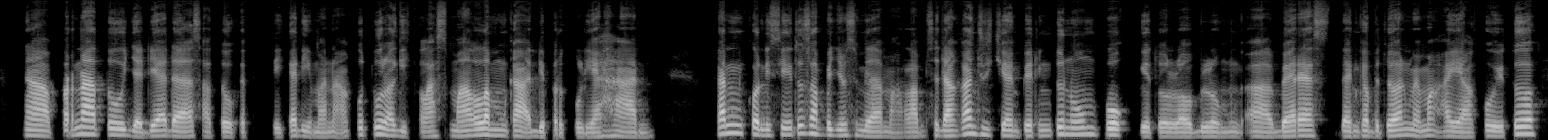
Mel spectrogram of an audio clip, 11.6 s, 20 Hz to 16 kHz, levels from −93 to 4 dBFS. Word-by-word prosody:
Nah 140 Hz, -4 st, +3 dB
pernah 175 Hz, +5 st, +4 dB
tuh 165 Hz, -3 st, 0 dB
jadi 135 Hz, +1 st, +1 dB
ada 125 Hz, -2 st, +3 dB
satu 120 Hz, -1 st, -4 dB
ketika 120 Hz, +2 st, -6 dB
di 130 Hz, -, -5 dB
mana 115 Hz, 0 st, -4 dB
aku 170 Hz, -, -4 dB
tuh 180 Hz, +1 st, 0 dB
lagi 140 Hz, -5 st, +1 dB
kelas 125 Hz, +1 st, -3 dB
malam 140 Hz, +2 st, +3 dB
Kak 130 Hz, -4 st, +3 dB
di 125 Hz, -, -1 dB
perkuliahan. 115 Hz, -1 st, -3 dB, 0.5 s
Kan, 210 Hz, +2 st, +4 dB
kondisi 170 Hz, -3 st, 0 dB
itu 200 Hz, -, -1 dB
sampe 175 Hz, -7 st, 0 dB
jam 145 Hz, -, -1 dB
9 125 Hz, -5 st, -1 dB
malam 120 Hz, +1 st, -2 dB
sedangkan 140 Hz, +8 st, +2 dB
cucian 155 Hz, -6 st, -2 dB
piring 140 Hz, +1 st, -3 dB
tuh 185 Hz, -, 0 dB
numpuk 160 Hz, -3 st, +1 dB
gitu 120 Hz, -1 st, -1 dB
loh 115 Hz, 0 st, +2 dB
belum, 120 Hz, 0 st, -3 dB
eee, 120 Hz, -2 st, 0 dB
beres 135 Hz, +2 st, +2 dB
dan 130 Hz, -1 st, -1 dB
kebetulan 135 Hz, +1 st, +1 dB
memang 135 Hz, -1 st, -2 dB
ayahku 125 Hz, +1 st, 0 dB
itu, 185 Hz, +9 st, +3 dB
135 Hz, 200 wpm, -23 LUFS, 120-155 Hz, 0.5 s, pernah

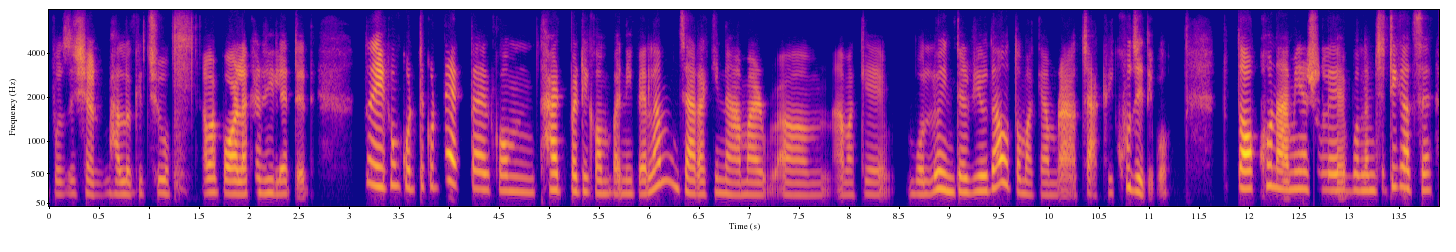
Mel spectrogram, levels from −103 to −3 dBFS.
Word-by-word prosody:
Position 190 Hz, 0 st, -2 dB, 0.2 s
ভালো 185 Hz, 0 st, -3 dB
কিছু 200 Hz, +1 st, -8 dB, 0.4 s
আমার 215 Hz, +1 st, +2 dB
পড়ালেখা 195 Hz, +1 st, +4 dB
রিলেটেড। 200 Hz, -, -5 dB, 0.6 s
তো -, -, -4 dB
এরকম 320 Hz, +2 st, +3 dB
করতে 290 Hz, +1 st, -3 dB
করতে 315 Hz, +5 st, -4 dB
একটা 275 Hz, -, -7 dB
এরকম 240 Hz, -1 st, -3 dB, 0.3 s
3rd 250 Hz, -1 st, +4 dB
party 230 Hz, -1 st, -1 dB
কোম্পানি 200 Hz, 0 st, -5 dB
পেলাম। 265 Hz, -, +1 dB, 0.2 s
যারা 200 Hz, -3 st, +3 dB
কিনা 205 Hz, -3 st, -7 dB
আমার 185 Hz, -1 st, 0 dB, 0.3 s
আ -, -, -1 dB, 0.5 s
আমাকে 185 Hz, +1 st, -10 dB, 0.5 s
বলল 195 Hz, +3 st, -7 dB
ইন্টারভিউ 225 Hz, 0 st, -2 dB
দাও। 360 Hz, +4 st, +6 dB
তোমাকে 190 Hz, -3 st, -8 dB
আমরা 175 Hz, -, -2 dB, 0.2 s
চাকরি 210 Hz, -, -6 dB
খুঁজে 230 Hz, -8 st, 0 dB
দিবো। -, -, -14 dB, 0.8 s
তখন 275 Hz, +4 st, +10 dB
আমি 265 Hz, -, -2 dB
আসলে 255 Hz, -1 st, -2 dB, 0.2 s
বললাম 245 Hz, 0 st, -3 dB
যে 255 Hz, -, -8 dB
ঠিক 300 Hz, 0 st, -1 dB
আছে। 250 Hz, -, -8 dB
225 Hz, 155 wpm, -25 LUFS, 195-270 Hz, 0.8 s, তখন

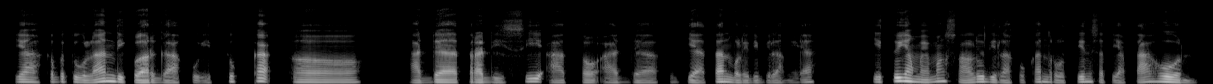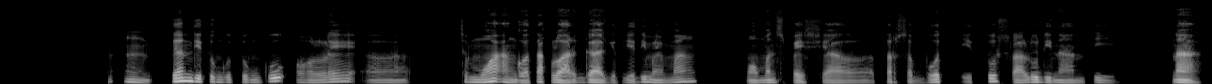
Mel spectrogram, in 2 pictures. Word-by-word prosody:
Ya, 115 Hz, -3 st, +1 dB
kebetulan 110 Hz, +4 st, +2 dB
di 120 Hz, -7 st, +4 dB
keluargaku 95 Hz, -1 st, +1 dB
itu, 95 Hz, +9 st, -9 dB, 0.2 s
Kak, 150 Hz, -3 st, +6 dB, 0.2 s
eee, 105 Hz, -1 st, +1 dB, 0.5 s
ada 95 Hz, +3 st, +2 dB, 0.2 s
tradisi 100 Hz, +6 st, -1 dB
atau 95 Hz, +1 st, -6 dB
ada 90 Hz, -1 st, -8 dB, 0.2 s
kegiatan, 100 Hz, +4 st, 0 dB
boleh 95 Hz, -2 st, -4 dB
dibilang 90 Hz, -1 st, -10 dB
ya, 105 Hz, +5 st, -9 dB, 0.6 s
itu 115 Hz, +7 st, +4 dB
yang 150 Hz, -4 st, +9 dB
memang 120 Hz, +6 st, 0 dB
selalu 105 Hz, +2 st, -1 dB
dilakukan 105 Hz, +2 st, -6 dB
rutin 110 Hz, +6 st, -3 dB
setiap 90 Hz, -9 st, -9 dB
tahun. 110 Hz, -6 st, +4 dB, 1.3 s
Mhm, 115 Hz, -6 st, -4 dB, 0.2 s
dan 155 Hz, +3 st, +10 dB
ditunggu-tunggu 115 Hz, +1 st, +1 dB
oleh, 105 Hz, +7 st, -2 dB
eee, 100 Hz, +1 st, -8 dB, 0.6 s
semua 115 Hz, +5 st, +4 dB
anggota 105 Hz, -1 st, +1 dB
keluarga 100 Hz, -1 st, +3 dB
gitu, 90 Hz, 0 st, -12 dB
jadi 95 Hz, +4 st, -3 dB, 0.2 s
memang 115 Hz, +7 st, -2 dB, 0.5 s
momen 95 Hz, +1 st, -1 dB
spesial 90 Hz, -1 st, -5 dB
tersebut 100 Hz, +1 st, -2 dB, 0.2 s
itu 110 Hz, +7 st, -2 dB
selalu 100 Hz, -2 st, 0 dB
dinanti. 95 Hz, -1 st, -6 dB, 0.6 s
Nah, 100 Hz, -4 st, +6 dB
100 Hz, 100 wpm, -29 LUFS, 95-115 Hz, 1.3 s, dan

